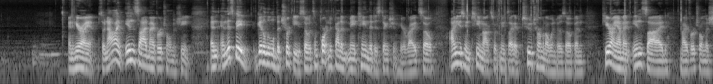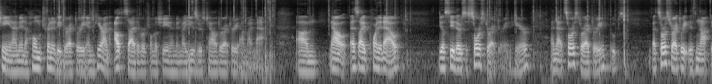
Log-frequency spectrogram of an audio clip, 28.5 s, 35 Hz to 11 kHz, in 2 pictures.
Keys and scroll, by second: 9.8-13.2 typing, 13.6 Return, 15.2-16.4 typing, 17.8-27.0 typing, 25.4 Return.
